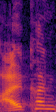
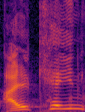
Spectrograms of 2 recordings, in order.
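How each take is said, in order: First: The last syllable has a plain 'a' vowel. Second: The last syllable has an 'ei' vowel. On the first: This is the older name. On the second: This is the name used today.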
